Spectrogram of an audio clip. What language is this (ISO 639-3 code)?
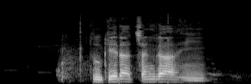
xhe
